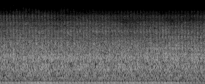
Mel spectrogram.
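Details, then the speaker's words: 1993 Dodge Ram W350 dually with Cummins diesel, first start: a loud open-exhaust idle, believed straight-piped, with an even, steady low pulse and no knocks or misses; it sounds well kept. "I'm going to go out on a limb and say this thing is straight piped it sure sounds like it"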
